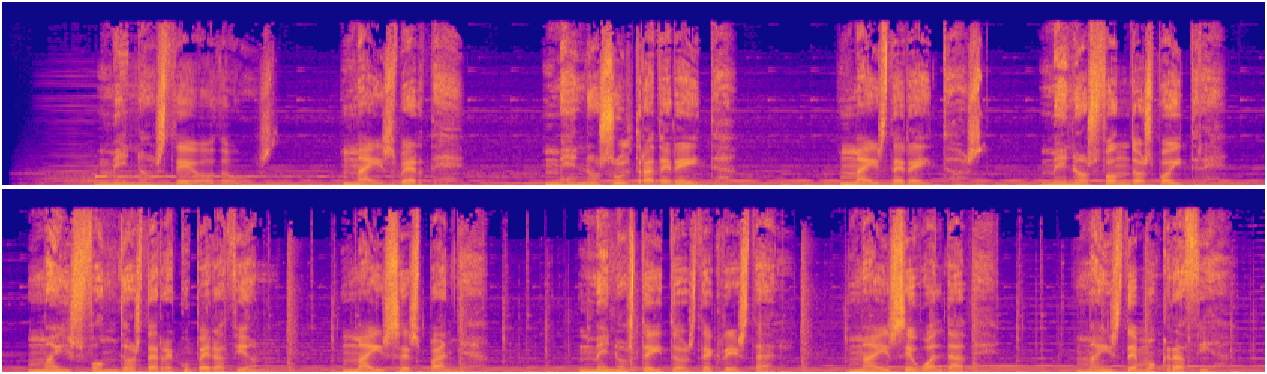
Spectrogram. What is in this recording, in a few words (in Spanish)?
CUÑA DE RADIO GALLEGO; PSOE; EUROPEAS 2024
